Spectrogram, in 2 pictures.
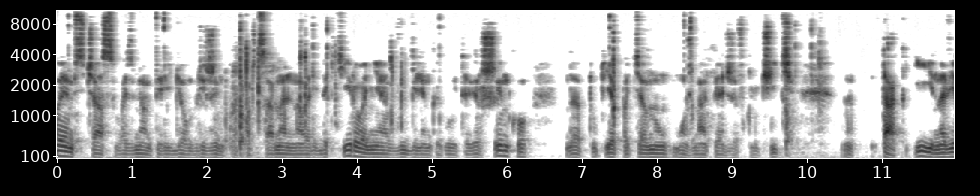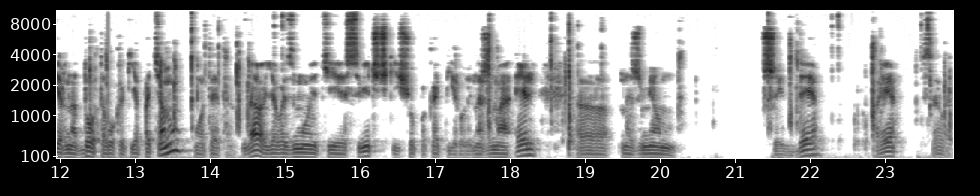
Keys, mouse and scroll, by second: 0.1 right click, 1.2 click, 2.5 KP_1, 3.3 shift+middle click, 4.4 1, 5.0-7.3 right drag, 8.3 click, 9.8 shift+middle click, 12.6 ctrl+z, 13.4 Tab, 13.9 shift+middle click, 14.4 Tab, 14.8 right click, 17.7 l, 18.9 shift+middle click, 21.8 shift+d, 22.8 p.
